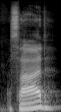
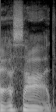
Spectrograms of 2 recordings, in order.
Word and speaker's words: Assad: You call this guy Assad, bro. Assad, His yeah. His name is Assad. Assad. It rhymes with more stuff when it's Assad. It's not like Assad the Bad.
